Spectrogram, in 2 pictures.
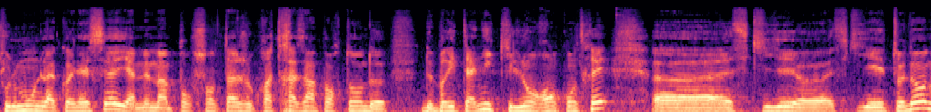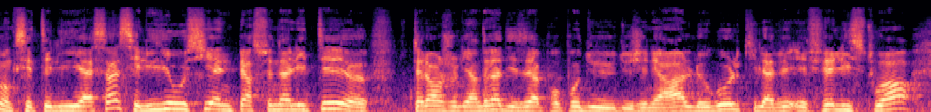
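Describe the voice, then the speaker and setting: A man's ordinary speaking voice, fairly high in pitch, with ordinary pitch variation, a fairly quick pace and very even loudness. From France, Paris suburbs (Seine-Saint-Denis). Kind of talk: debate.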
